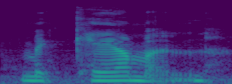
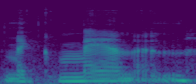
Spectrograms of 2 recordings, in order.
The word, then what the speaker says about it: McCammon: the author and i said her name wrong last time it's lori mccammon i sort of said mcmannon so mccammon it's easy to see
